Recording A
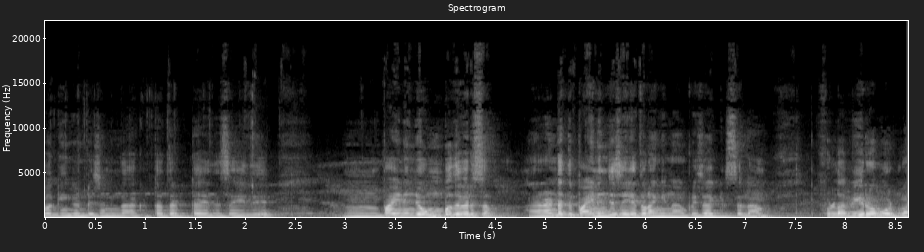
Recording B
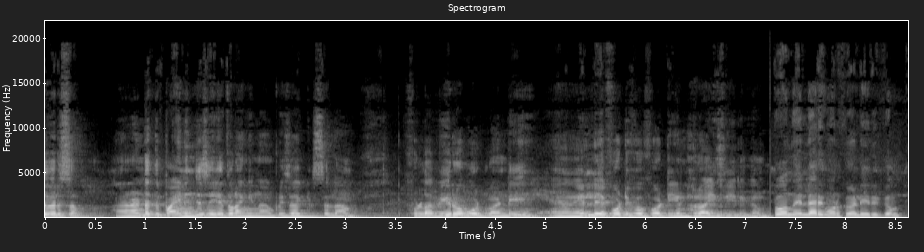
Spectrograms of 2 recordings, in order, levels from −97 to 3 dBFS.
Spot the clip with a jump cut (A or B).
B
